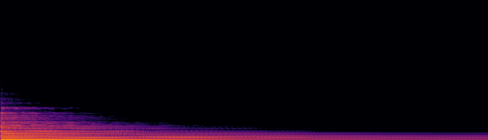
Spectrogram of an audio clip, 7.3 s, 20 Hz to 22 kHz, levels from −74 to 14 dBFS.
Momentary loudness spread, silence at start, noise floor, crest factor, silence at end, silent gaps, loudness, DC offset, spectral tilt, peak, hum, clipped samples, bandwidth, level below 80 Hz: 26 LU; 0 s; -38 dBFS; 18 dB; 0 s; none; -16 LUFS; under 0.1%; -9.5 dB/octave; 0 dBFS; 50 Hz at -65 dBFS; under 0.1%; 5.4 kHz; -46 dBFS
